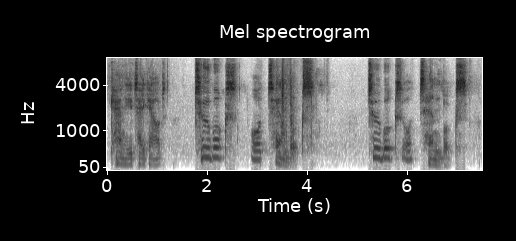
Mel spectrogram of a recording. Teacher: voice goes up and then down on the last one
